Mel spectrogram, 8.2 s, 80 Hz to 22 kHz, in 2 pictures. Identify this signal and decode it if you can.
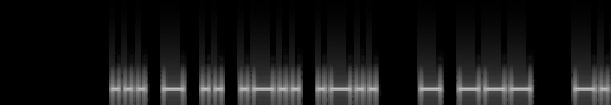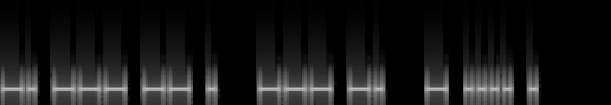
Morse code, heard as a keyed tone, about 28 wpm, 700 Hz. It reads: STILL TO COME ON THE
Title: Sets of 5 Words Encore2 28wpm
